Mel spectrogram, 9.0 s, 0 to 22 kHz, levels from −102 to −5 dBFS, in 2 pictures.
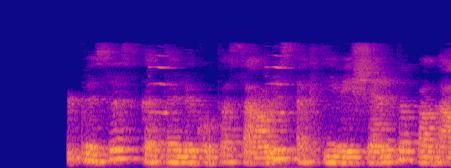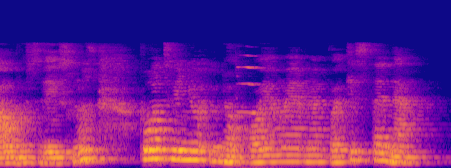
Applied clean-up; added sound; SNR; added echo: none; Wind instrument, woodwind instrument; 20 dB; reverberation time 0.6 s.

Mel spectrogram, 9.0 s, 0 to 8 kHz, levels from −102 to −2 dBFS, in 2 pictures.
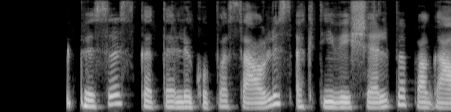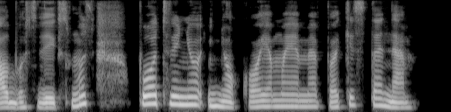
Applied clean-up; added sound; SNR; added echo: none; none; none; none.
